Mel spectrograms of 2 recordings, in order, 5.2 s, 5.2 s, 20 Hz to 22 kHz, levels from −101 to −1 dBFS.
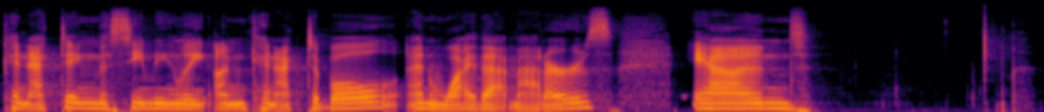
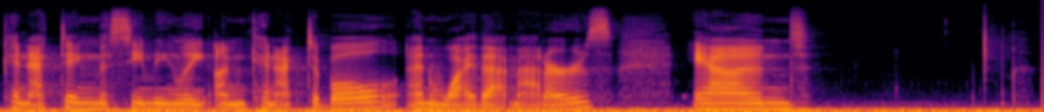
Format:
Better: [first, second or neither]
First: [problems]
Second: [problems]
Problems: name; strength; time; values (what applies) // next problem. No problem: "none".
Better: first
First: none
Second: low rumble; faint; throughout; 25 dB below the speech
